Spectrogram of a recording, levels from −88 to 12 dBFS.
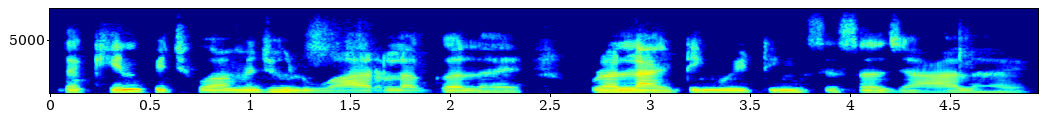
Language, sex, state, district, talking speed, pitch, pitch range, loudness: Magahi, female, Bihar, Lakhisarai, 155 wpm, 150 Hz, 145-155 Hz, -28 LUFS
